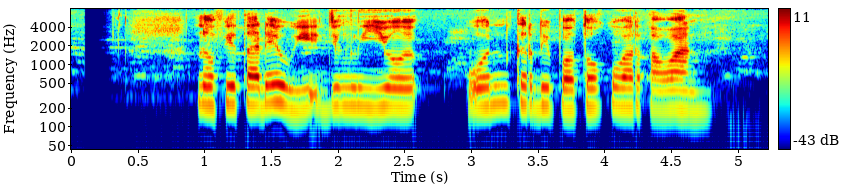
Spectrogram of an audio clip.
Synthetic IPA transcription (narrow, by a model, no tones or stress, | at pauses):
nɔfit̪adɛwid͡ʒɨŋlijɔ | unkɨrdipɔt̪ɔkuwart̪awan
